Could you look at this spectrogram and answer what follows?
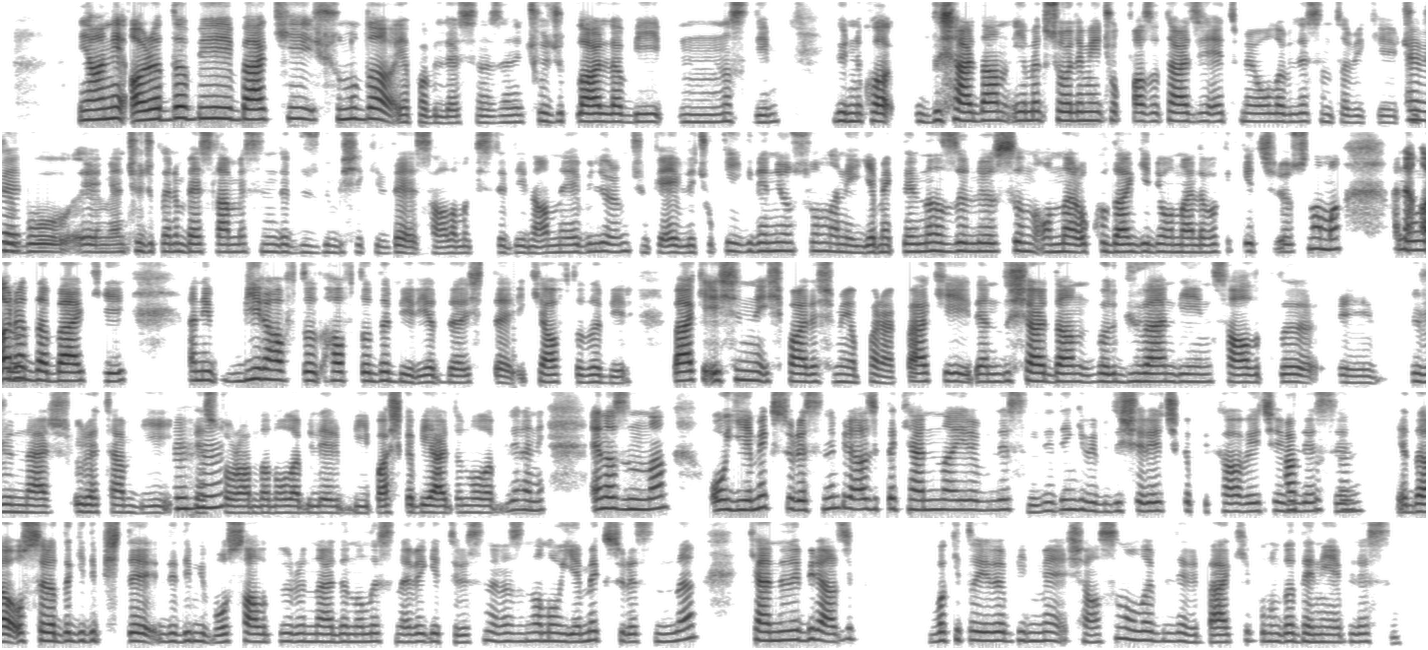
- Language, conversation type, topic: Turkish, advice, Gün içinde dinlenmeye zaman bulamıyor ve sürekli yorgun mu hissediyorsun?
- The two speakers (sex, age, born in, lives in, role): female, 30-34, Turkey, Germany, user; female, 35-39, Turkey, Greece, advisor
- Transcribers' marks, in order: other background noise; tapping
